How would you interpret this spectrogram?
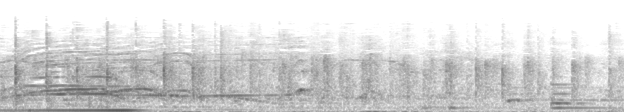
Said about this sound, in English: Ladies and gentlemen, let's give a big round of applause for the ….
